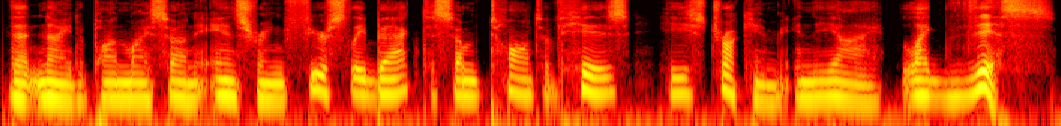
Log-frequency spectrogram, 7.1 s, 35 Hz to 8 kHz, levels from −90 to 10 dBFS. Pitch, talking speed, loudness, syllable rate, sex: 125 Hz, 180 wpm, -22 LUFS, 3.9 syllables/s, male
